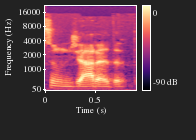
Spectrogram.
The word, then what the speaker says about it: Sunjata: Even though it looks like Sundiata, and a lot of people actually go, that have that name, go by Sundiata, mm-hmm. and Mandinka is pronounced Sunjata.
